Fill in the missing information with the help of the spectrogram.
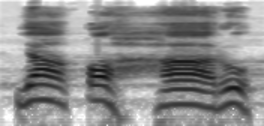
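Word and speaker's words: يا قهار: সম্মানিত দ্বীনি ভাই ও বোনেরা এখন আপনাদেরকে বলে দিব ইয়া কহারু। উচ্চারণটা অবশ্যই খেয়াল রাখবেন যে এখানে কাফের উচ্চারণ হবে না। কফের উচ্চারণ করতে হবে।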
